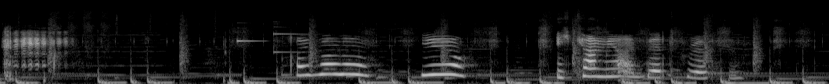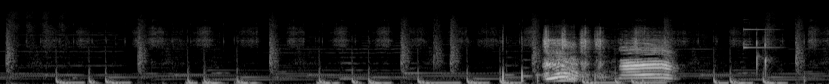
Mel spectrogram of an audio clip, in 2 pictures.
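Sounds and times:
sheep bleating: 0:00.0 - 0:00.8, 0:13.7 - 0:15.1
rhythmic electronic background with soft thumping beats: 0:02.3 - 0:16.5
speech: 0:05.8 - 0:07.6, 0:13.9 - 0:14.9.

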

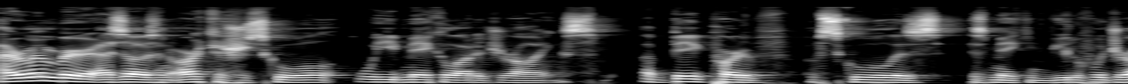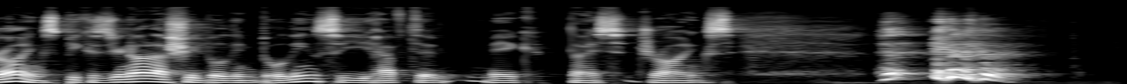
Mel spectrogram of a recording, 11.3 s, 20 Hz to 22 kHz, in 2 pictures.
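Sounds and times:
speech: 0:00.0 - 0:10.8
man clearing his throat coated after drinking coffee: 0:10.1 - 0:11.0.

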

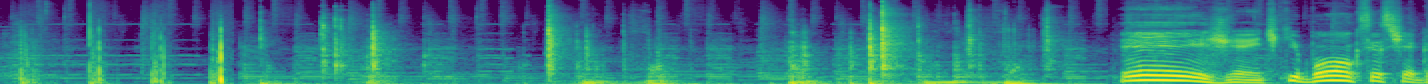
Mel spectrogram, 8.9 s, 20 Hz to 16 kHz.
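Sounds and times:
quick footsteps on a hard floor: 0:00.0 - 0:01.5
speech: 0:07.0 - 0:08.9.

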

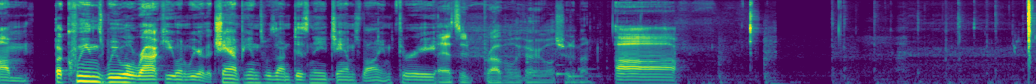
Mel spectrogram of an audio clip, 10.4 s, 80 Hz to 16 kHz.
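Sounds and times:
speech: 0:00.0 - 0:06.9
typing on a computer keyboard: 0:08.3 - 0:10.3.

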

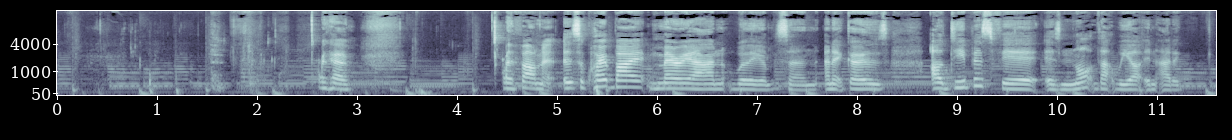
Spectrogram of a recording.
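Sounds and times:
soft sips of water: 0:00.0 - 0:04.6
swallowing: 0:00.2 - 0:02.6
speech: 0:02.6 - 0:03.4, 0:04.5 - 0:11.5.

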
